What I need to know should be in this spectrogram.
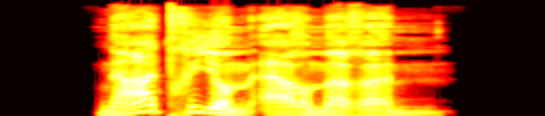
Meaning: strong dative masculine/neuter singular comparative degree of natriumarm
- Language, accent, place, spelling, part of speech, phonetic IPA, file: German, Germany, Berlin, natriumärmerem, adjective, [ˈnaːtʁiʊmˌʔɛʁməʁəm], De-natriumärmerem.ogg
